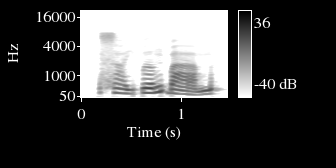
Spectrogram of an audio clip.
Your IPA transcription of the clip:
sa̤˨˩jɓəː˨˦ŋ ɓa˧˩˨m

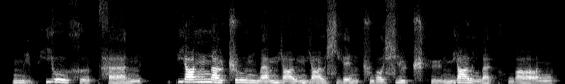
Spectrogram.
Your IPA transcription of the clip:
mḭ˨˩pʰjo˥˨ʊ̯ xɤ̰˨˩t̪ʰa˨˦n | pjɑ˦ŋ n̪ɑ˥˨ʊ̯ʈ͡ʂo˥˨ʊ̯n̪wä˨˦ mjɑ˨˦ʊ̯mjɑ˨˦ʊ̯ɕjɛ̰˨˩nʈ͡ʂwɔ˨˦ ɕy˨˦ ʈ͡ʂʰɻ̩˨˩n̪jɑ˥˨ʊ̯lwä˩ kʰwɑ̰˨˩ŋ

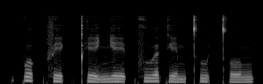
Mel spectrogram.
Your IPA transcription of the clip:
po˥˨k̚fe˧˩k̚ pʰe˧˩ɲeː˧˩p̚fu˧ə̯ke˩m t̪ʰu˥˨t̚t̪ʰo˧ŋ

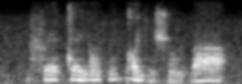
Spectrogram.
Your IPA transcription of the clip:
fe˦ te˧jɔ̃˧k͡pi˦ ɡɔ˧ji˨ʃɔ̃˨ ɡ͡ba˧

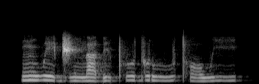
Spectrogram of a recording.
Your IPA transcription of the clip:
ũ˦we˦˨ d͡ʒɪ˨na˨ɗɪ˨ pʰʊ˦dʊ˦ ɾuː˨˦tʰɔ˨wi˦

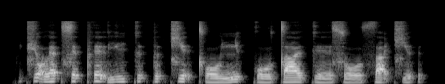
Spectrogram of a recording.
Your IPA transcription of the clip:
t͡ɕɔ̰˦˨lɛ˦ʔsʰɪ˦ʔpʰḛ˦˨ɪ̯ ji˦kɪ˦ʔ pɪ˦ʔt͡ɕḛ˦˨ɪ̯tʰo˨ʊ̯ ɲɪ˦ʔko˨ ta˦ɪ̯ ke˨ɪ̯sʰo˨ʊ̯ θä̰˦˨t͡ɕɪ˦ʔ

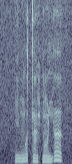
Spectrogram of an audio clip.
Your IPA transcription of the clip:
i˨ŋo˧tã˨k͡pɔ̃˨ jə˦˨

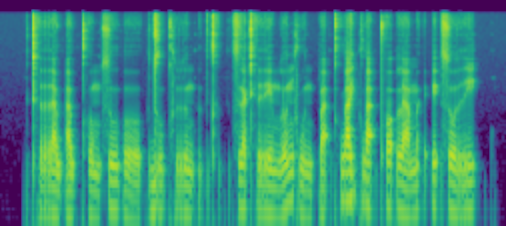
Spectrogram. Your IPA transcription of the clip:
kʰra˨˩wʔa˨˩w kʰo˩˦msuː˧ʔoː˨˩ | duː˨˩kʰru˨˩nʔɯ˨˩k̚tʰɯ˨˩k̚ sɯ˧a̯kʰreː˧m lo˥˩nkwu˩˦n pa˨˩ʔkʰwa˥˩j kwa˥˩ʔpʰɔ˥˩ʔla˦˥m | ʔe˦˥ʔsoː˧ri˦˥t̚

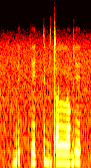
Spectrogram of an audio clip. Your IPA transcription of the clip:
bɪ kːe tːəbʲɐtʼɔlːɔɡ ɪ

